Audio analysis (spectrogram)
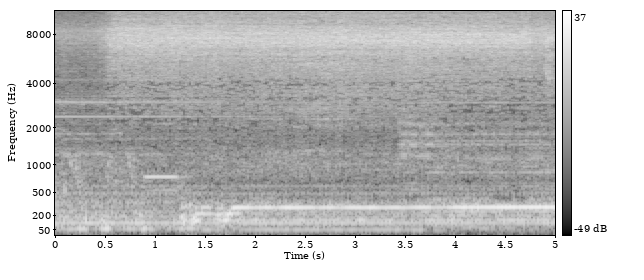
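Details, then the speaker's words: CNC milling an RMR optic cut in a Glock 21 slide with Lakeshore Carbide endmill, finishing pass of about 0.001 in per side: high spindle whine with faint hum as cutter bites, tool deflection visible, few chips; normal cutting. "You'll see the tool deflection, even in that 1,000th pass, you can just barely hear a hum."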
